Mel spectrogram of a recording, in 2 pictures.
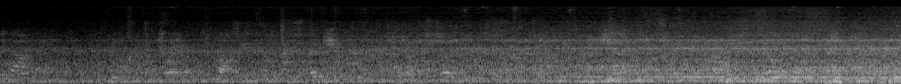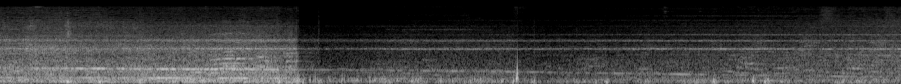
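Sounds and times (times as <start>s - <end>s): high-pitched train whines: 3.9s - 18.0s.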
